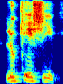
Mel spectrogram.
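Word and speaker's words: Lucchesi: I'll help out with the forwards' names, pronunciation Amish. It's Fischetti, Lukeshi, and Ciccarelli.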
